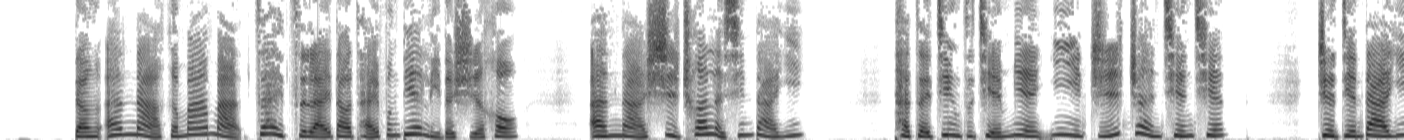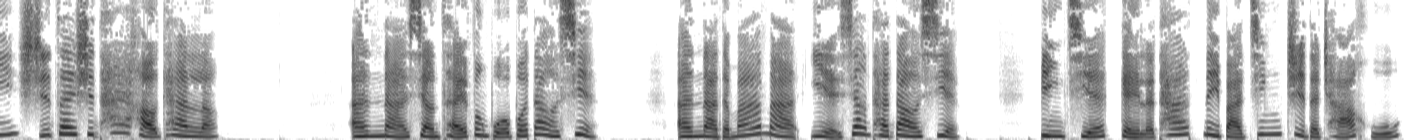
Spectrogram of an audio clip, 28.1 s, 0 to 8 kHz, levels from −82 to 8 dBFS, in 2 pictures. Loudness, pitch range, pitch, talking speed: -16 LUFS, 230-325 Hz, 275 Hz, 165 characters per minute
